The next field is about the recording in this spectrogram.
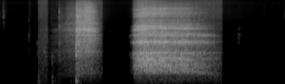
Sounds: Sigh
